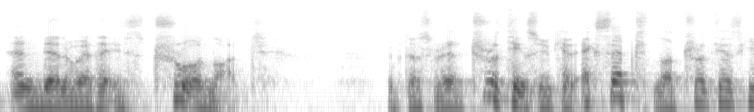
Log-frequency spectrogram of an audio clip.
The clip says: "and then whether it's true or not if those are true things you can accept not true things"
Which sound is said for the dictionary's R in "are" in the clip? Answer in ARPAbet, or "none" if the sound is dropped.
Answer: L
